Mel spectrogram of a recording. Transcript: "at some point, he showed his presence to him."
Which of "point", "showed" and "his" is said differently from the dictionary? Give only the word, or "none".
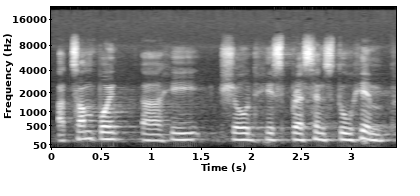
his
